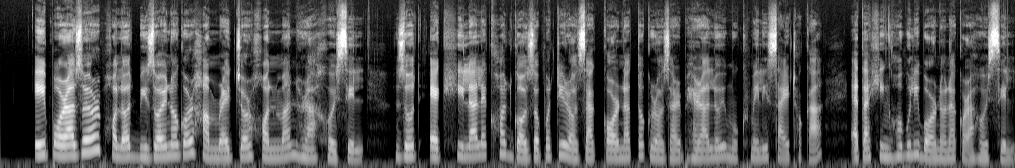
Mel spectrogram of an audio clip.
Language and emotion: Assamese, neutral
